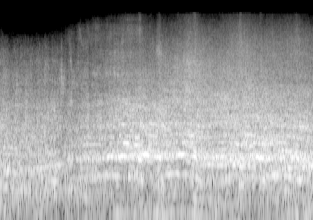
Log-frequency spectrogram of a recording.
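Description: Several late model race cars' engines running together on the track, the sound growing louder about two seconds in.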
